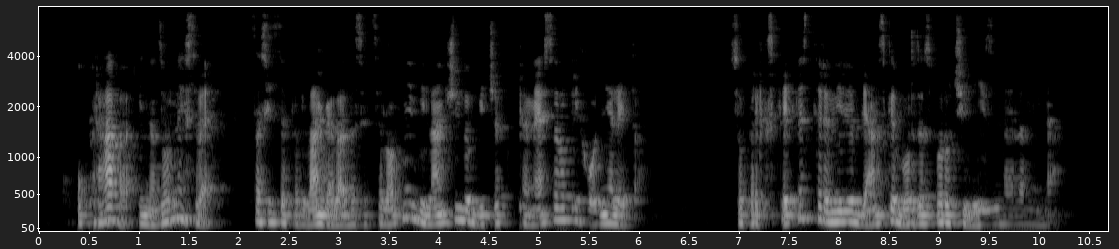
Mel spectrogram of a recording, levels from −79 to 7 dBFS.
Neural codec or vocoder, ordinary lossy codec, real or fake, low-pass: none; none; real; 7.2 kHz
